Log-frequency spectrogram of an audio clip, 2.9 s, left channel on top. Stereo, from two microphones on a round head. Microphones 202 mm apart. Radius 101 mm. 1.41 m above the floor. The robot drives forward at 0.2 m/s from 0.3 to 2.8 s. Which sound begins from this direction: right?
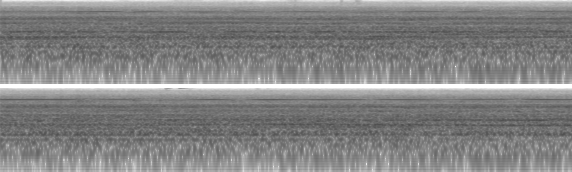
An engine running, at 0.0 s.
